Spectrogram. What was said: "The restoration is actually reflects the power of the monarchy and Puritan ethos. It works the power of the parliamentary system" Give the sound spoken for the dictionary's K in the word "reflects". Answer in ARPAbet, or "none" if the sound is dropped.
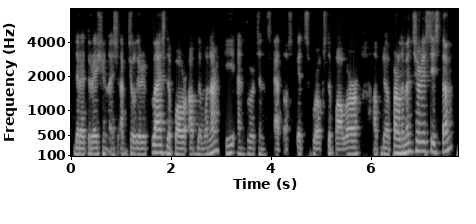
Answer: none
